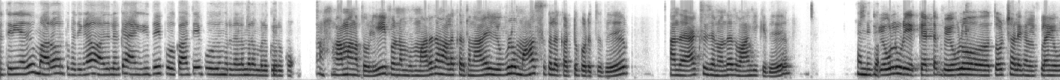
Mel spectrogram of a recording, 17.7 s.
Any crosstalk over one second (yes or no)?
no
